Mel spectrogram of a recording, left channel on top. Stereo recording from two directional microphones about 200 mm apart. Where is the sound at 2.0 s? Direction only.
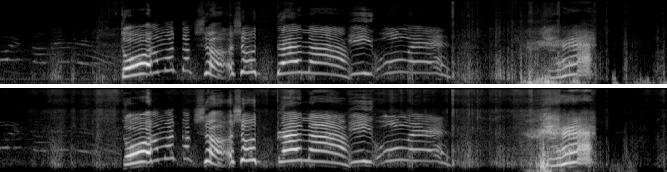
15° right (ahead or behind).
